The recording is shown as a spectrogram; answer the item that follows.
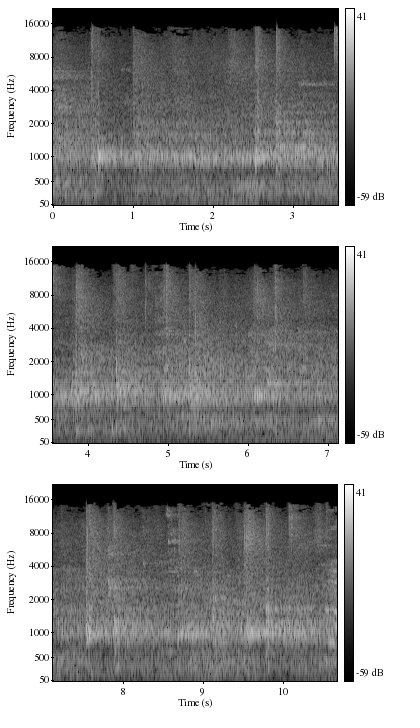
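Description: A handball rally: a hollow rubber handball (a Big Blue) smacks sharply and repeatedly against gloved hands, the front wall and the floor, several times a second at its quickest. The hits echo in a large indoor court over a steady background of voices and hall noise.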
